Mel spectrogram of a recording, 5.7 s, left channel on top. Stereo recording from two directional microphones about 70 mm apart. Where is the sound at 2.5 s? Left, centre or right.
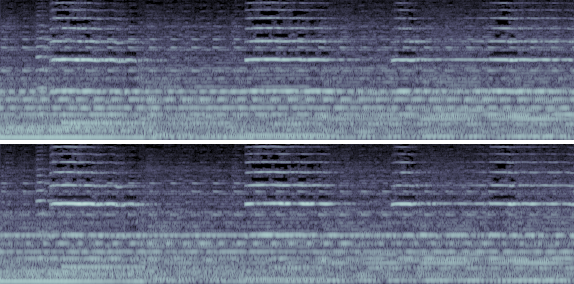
Right.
